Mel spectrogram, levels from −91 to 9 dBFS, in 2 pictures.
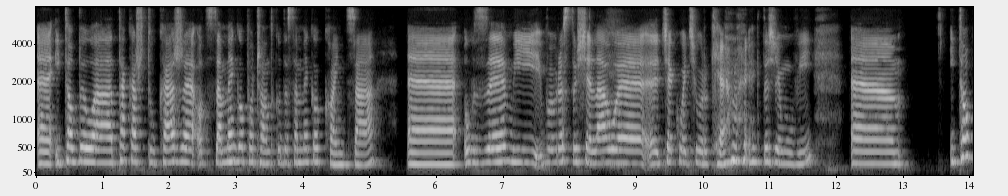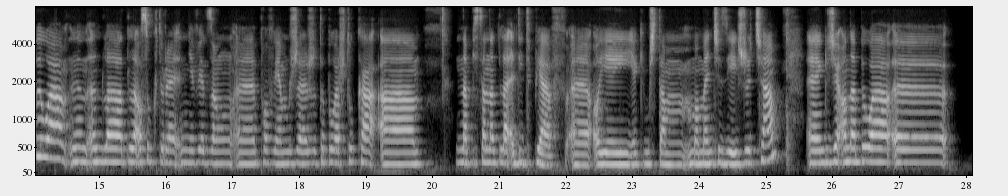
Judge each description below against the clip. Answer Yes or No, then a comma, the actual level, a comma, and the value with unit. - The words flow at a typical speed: Yes, average, 130 wpm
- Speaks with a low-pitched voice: No, high, 225 Hz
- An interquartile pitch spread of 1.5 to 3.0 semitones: Yes, narrow, 2.4 semitones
